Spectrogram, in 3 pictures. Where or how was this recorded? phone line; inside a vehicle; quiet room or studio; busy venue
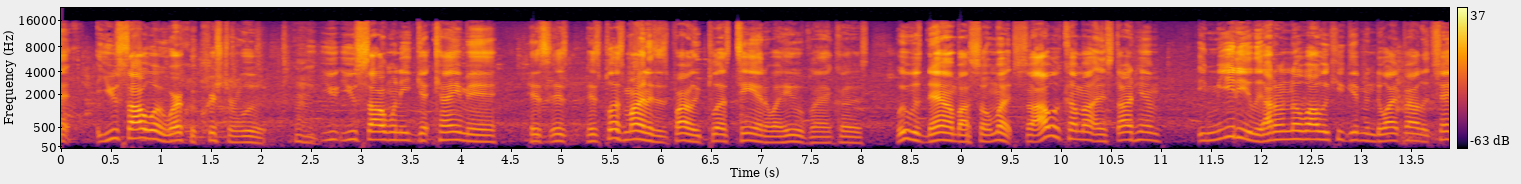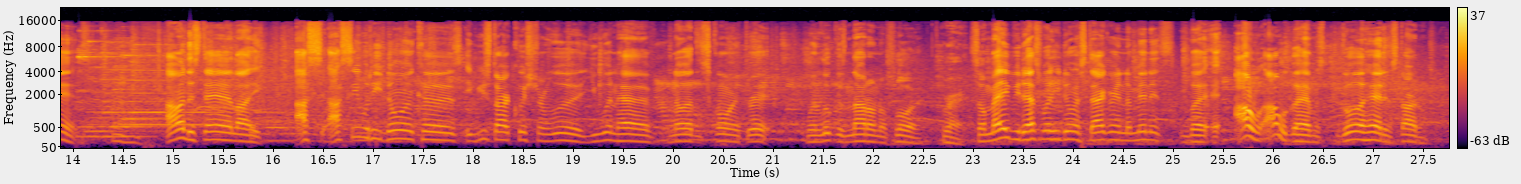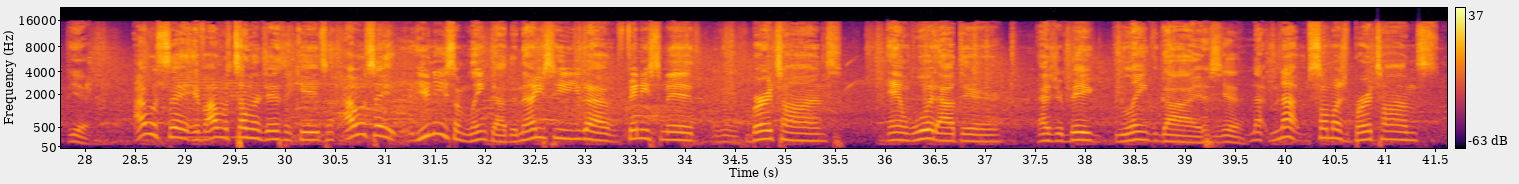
busy venue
